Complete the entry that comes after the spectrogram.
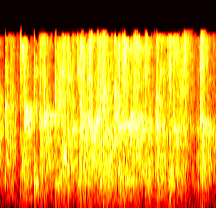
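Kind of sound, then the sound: crowd, audience applause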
